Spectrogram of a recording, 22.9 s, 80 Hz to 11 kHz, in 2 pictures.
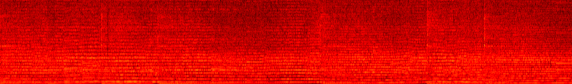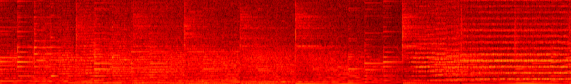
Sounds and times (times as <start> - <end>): Music: 0.0 - 22.8.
